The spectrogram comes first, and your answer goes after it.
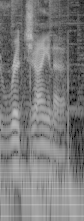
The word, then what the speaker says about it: Regina: The name of the place is Regina and it's pronounced like that which is just, you know, I'm 12 years old so I think words are funny.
